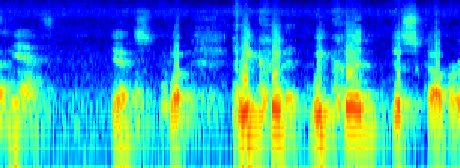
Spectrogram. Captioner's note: laughing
